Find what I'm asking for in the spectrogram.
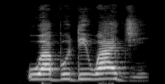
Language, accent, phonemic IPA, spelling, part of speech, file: Swahili, Kenya, /u.ɑ.ɓu.ɗiˈwɑ.ʄi/, uabudiwaji, noun, Sw-ke-uabudiwaji.flac
- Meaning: 1. worship 2. cult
